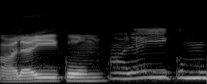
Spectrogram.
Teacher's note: یا لین ہے لمبا کر کے پڑھیں گے۔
